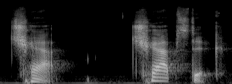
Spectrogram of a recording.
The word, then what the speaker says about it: ChapStick: first this is ChapStick we use the short a sound like black cat chap chapstick this is ChapStick and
